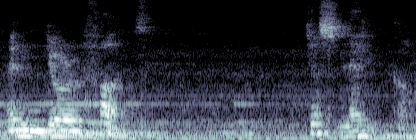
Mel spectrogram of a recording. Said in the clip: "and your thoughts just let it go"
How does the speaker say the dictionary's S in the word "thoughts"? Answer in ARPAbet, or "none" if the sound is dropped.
none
